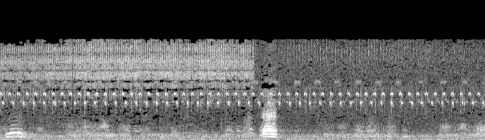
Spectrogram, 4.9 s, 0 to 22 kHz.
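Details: Swimming and wading snow geese in water, a soft background of flock calls with a single loud, abrupt honk at about 2.7 seconds; crickets trill steadily in the background.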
